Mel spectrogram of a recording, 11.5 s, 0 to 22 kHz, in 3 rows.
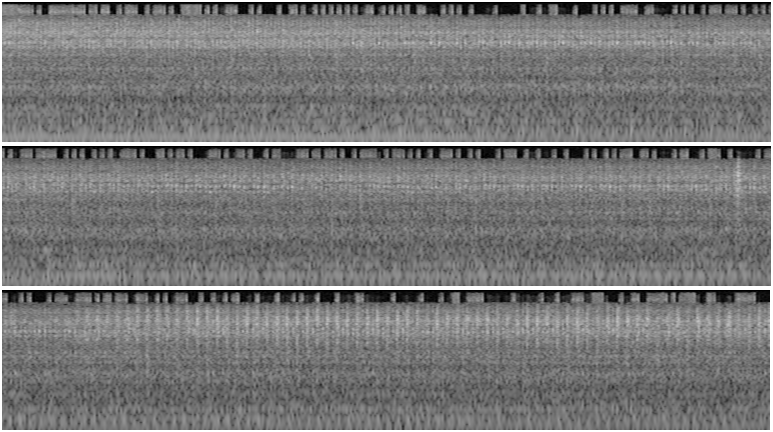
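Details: BMW (catalytic converter replaced with a VRSF 200-cell sport cat) idling with a light metallic rattle underneath that changes with revs; owner suspects a wastegate rattle rather than just a heat shield, not confirmed.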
